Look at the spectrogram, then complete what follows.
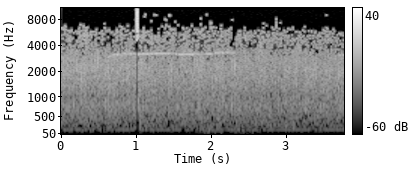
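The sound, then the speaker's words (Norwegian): An audience claps steadily for a report on Bible study groups and a planned new autumn course, a dense, even patter of many hands that holds at a moderate level throughout, with one sharp click standing out early on. No one speaks. “Kjempebra, det fortjener en applaus.”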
